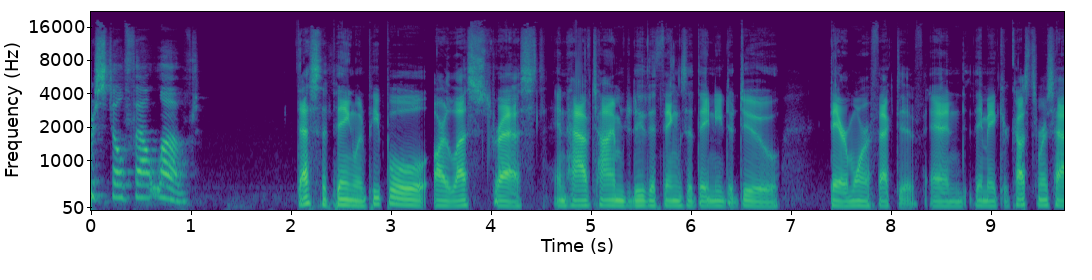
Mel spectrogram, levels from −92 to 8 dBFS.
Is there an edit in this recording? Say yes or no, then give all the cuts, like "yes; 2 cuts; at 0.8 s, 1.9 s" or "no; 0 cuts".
no; 0 cuts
